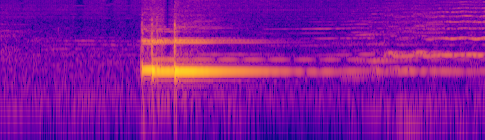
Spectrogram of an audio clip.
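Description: Balinese trompong gong-kettles struck twice in quick succession about two-thirds of a second in, loud, then ringing on with a steady bell-like tone that slowly dies away. A higher held tone joins near the end.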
